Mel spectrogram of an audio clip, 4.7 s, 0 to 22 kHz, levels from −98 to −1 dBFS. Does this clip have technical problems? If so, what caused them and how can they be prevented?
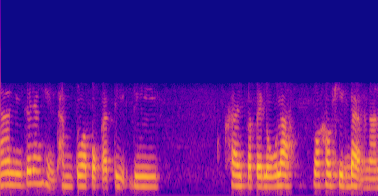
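Yes. From 2.26 to 2.70 s, and briefly around 2.76 to 2.80 s, there's AMR comfort noise. The phone decided nobody was talking, stopped sending speech frames, and the far end filled those gaps with a smooth synthetic hiss standing in for the real background. Easing the voice activity detection, or turning off discontinuous transmission where the network allows it, would keep those pauses real.

Then from about 2.97 to 4.69 s you get automatic gain rising. The gain control thought the input was too quiet and crept the level up by about 3 dB, so voice and background swell together. A steadier mic distance and a fixed or slower gain setting would prevent that drift.

The narrowband mobile codec underneath is working as expected, with the usual telephone band and only light coding damage.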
